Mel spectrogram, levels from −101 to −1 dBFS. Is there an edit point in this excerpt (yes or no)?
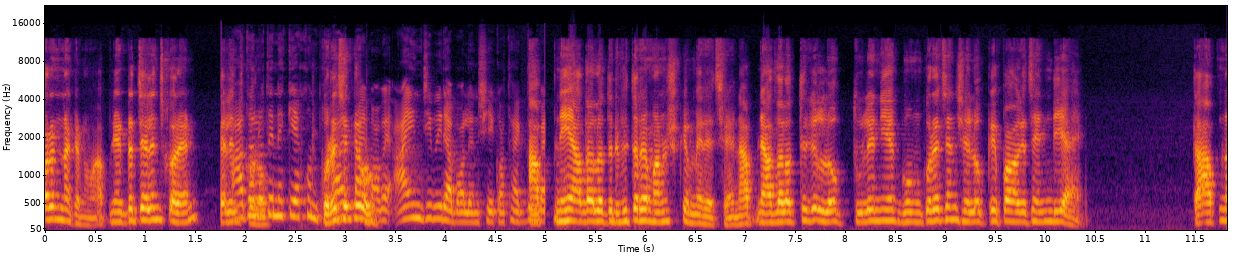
yes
